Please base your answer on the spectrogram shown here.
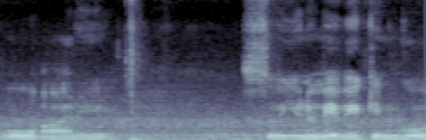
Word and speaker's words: Quora: Maybe I've started answering questions on Quora, however you pronounce it. It's Quora.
